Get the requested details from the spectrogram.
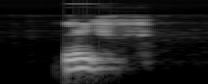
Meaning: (adjective) 1. Beloved, dear, agreeable 2. Ready, willing; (adverb) Readily, willingly, rather
- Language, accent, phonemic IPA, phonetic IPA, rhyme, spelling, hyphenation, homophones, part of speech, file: English, Southern England, /ˈliːf/, [ˈlɪi̯f], -iːf, lief, lief, leaf, adjective / adverb, LL-Q1860 (eng)-lief.wav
